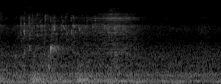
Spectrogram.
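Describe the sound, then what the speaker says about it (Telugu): Water pouring into a pot of goat head curry in a home kitchen, a steady close splashing trickle that runs continuously for about two seconds with no talk. "వాటర్ నాకు సరిపోయినంత నేను పోసుకుంటున్నాను"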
